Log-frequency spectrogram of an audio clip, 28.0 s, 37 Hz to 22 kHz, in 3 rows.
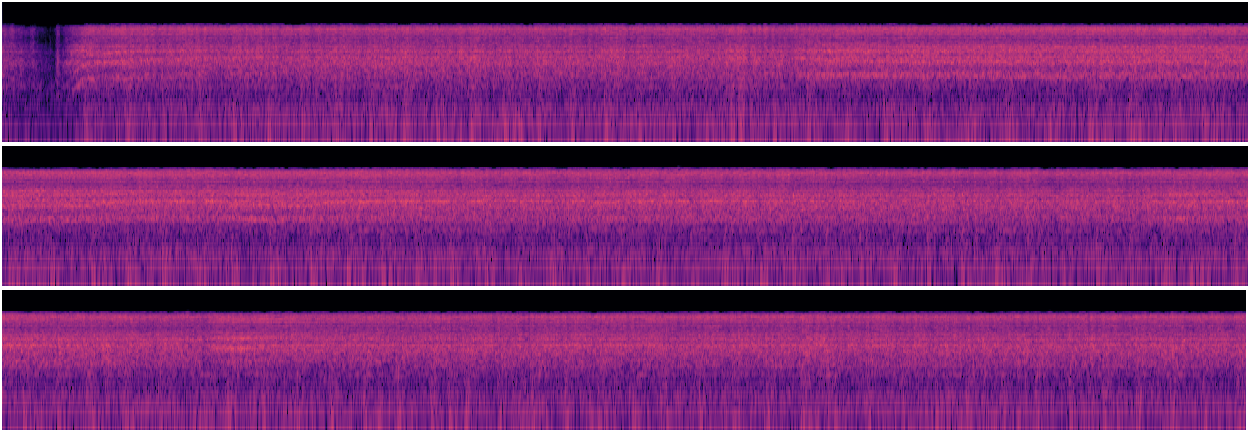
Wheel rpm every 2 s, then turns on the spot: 130, 230, 230, 220, 210, 220, 230, 230, 230, 230, 230, 230, 230, 230.
none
